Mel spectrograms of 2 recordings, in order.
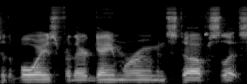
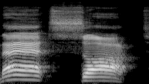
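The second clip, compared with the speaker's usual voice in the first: put-on very loud, blunt, high-pitched kid holler; 8 semitones higher, 10 dB louder than usual. Retelling what a son did at a wrestling show: imitating a kid hollering. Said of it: "he just starts hollering".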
